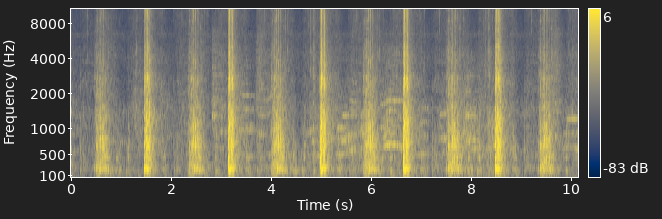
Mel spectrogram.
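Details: HP 7612 printer printing an A3 sheet: loud rasping bursts repeating about every second and a half, occurring only with A3 printing while output looks normal; abnormal noise of unknown cause.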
